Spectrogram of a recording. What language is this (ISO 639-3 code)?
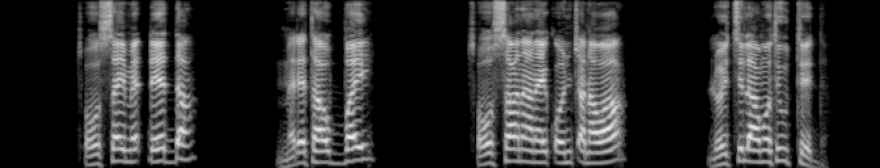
dwr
